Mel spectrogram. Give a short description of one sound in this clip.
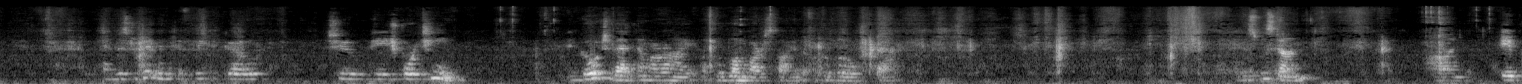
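A woman speaks clearly in a room with some echo.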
